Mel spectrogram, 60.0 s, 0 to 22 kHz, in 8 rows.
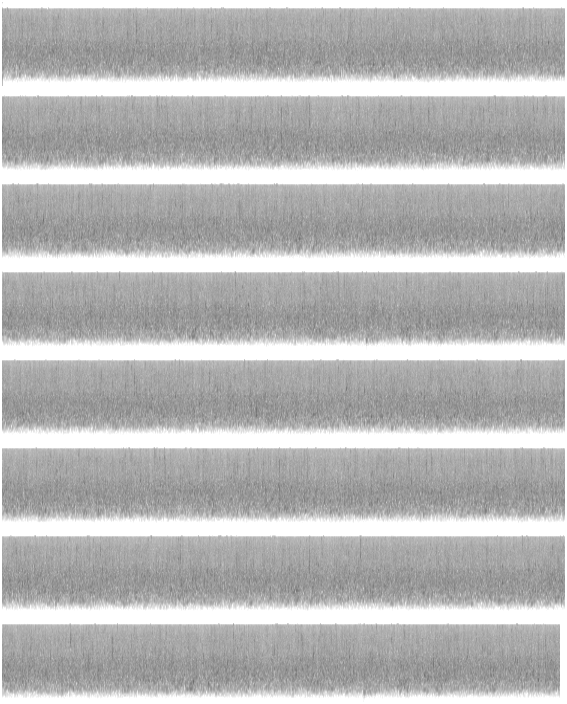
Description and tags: Collection of 3 places of a smaller river, sorted from slow/quiet to fast/loud.
each spot has 3 perspectives: close, semi close, and distant.
recorded with the M/S capsule of a Zoom H6, so it is mono compatible.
